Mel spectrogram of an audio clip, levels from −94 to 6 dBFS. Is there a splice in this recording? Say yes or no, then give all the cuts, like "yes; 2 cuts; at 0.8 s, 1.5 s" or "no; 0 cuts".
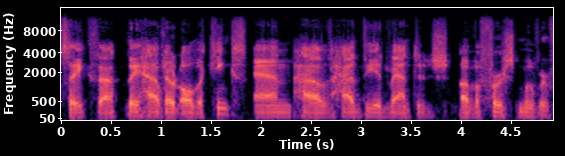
yes; 1 cut; at 1.0 s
